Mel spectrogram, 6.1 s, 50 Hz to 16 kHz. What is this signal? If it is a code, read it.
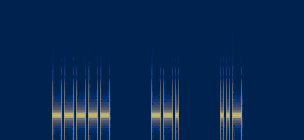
Morse code, heard as a keyed tone, about 20 wpm, spaced as for 8 wpm, 700 Hz. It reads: 0GU
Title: 218 Lesson 35e - Number 0 - Three Characters 20wpm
